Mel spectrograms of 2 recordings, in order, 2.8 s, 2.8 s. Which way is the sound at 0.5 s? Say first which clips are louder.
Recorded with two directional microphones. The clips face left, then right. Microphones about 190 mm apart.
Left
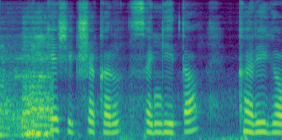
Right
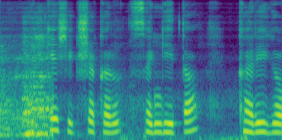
Right 4 dB; 30° right (ahead or behind).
